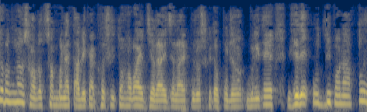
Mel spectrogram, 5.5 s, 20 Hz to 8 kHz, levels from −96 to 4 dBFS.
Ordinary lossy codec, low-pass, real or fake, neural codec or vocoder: MP3, 32 kbps; 7.2 kHz; fake; codec, 44.1 kHz, 2.6 kbps, DAC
